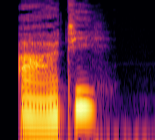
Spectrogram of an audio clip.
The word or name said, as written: artig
